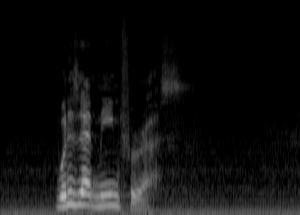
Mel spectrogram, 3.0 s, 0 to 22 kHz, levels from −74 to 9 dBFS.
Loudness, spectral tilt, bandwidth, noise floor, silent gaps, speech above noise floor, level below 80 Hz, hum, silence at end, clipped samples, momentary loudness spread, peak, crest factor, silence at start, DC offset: -27 LUFS; -7 dB/octave; over 20 kHz; -49 dBFS; none; 22 dB; -50 dBFS; 60 Hz at -50 dBFS; 0.1 s; under 0.1%; 27 LU; -12 dBFS; 20 dB; 0.05 s; under 0.1%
